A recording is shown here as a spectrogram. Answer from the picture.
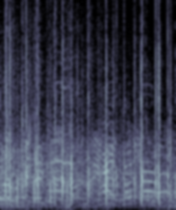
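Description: Several spectators clapping in a quick, irregular patter, applauding the goalkeeper's save, with faint voices under it.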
